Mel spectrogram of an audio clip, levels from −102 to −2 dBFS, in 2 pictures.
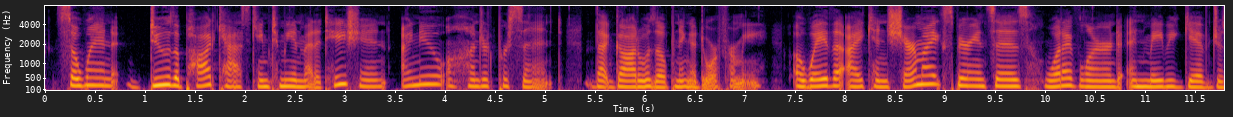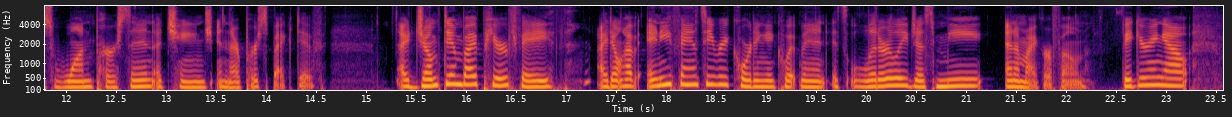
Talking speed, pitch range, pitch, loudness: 170 wpm, 210-245 Hz, 220 Hz, -26 LUFS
